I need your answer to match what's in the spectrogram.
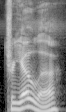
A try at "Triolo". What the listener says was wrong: Trollo. There's an O at the end.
